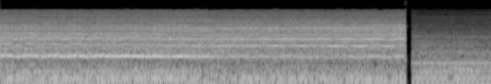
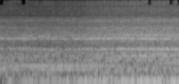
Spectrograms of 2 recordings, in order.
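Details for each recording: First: Chevrolet Malibu Ecotec petrol engine running with loud steady high whine from front timing chain after water pump replacement; chain slack because main chain tensioner backed out, guides look fine. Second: Chevrolet Malibu Ecotec petrol engine idling evenly with a steady low hum, totally smooth after repair; the earlier whining noise from the front timing chain, which began after a water pump replacement, is gone.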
